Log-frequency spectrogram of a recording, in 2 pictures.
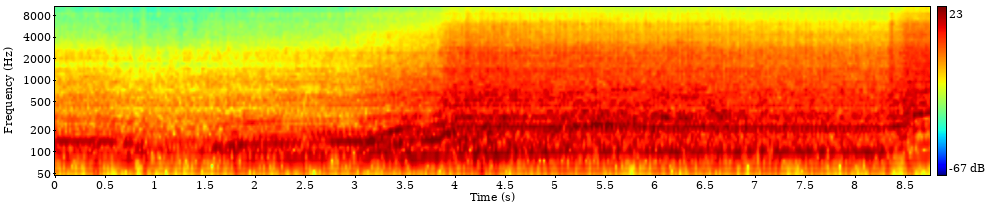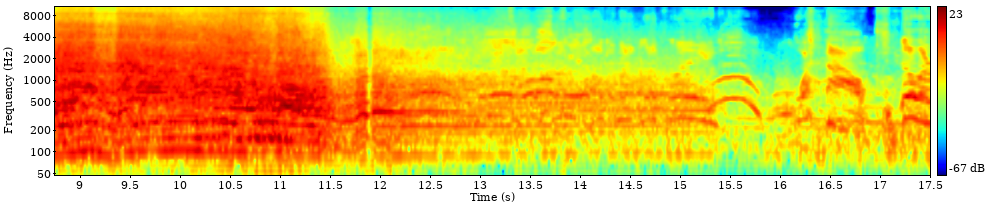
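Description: No-prep drag racing at Hill KD Motorsports Park, with a Ford Falcon in the right lane and an '88 Ford Mustang in the left, brings a loud, sustained engine roar that surges and then fades away down the strip.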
